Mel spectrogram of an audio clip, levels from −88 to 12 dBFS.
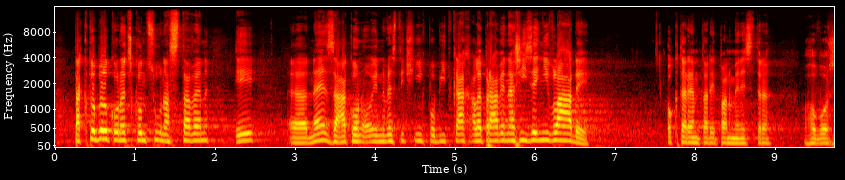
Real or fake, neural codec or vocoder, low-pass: real; none; 14.4 kHz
